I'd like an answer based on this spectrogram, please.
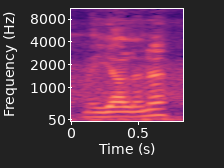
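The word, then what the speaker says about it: Mjölnir: Mjollnir, Mjollnir? Well, it's Mjollnir, the Y is silent.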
